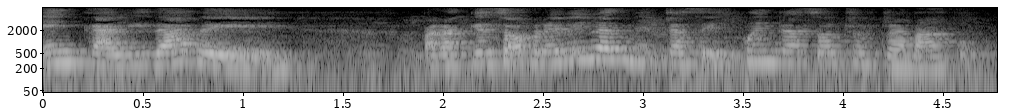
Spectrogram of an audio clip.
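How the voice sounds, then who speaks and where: A woman with a high voice speaks fairly slowly in an animated tone, with audible echo in the room. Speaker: social security activist. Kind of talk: informational talk to a meeting.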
